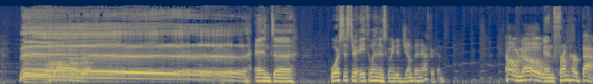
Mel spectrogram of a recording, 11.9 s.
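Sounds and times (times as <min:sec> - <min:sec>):
speech: 0:00.4 - 0:00.7, 0:05.2 - 0:06.0, 0:06.6 - 0:09.0, 0:10.1 - 0:11.8
dramatic death yell of a falling character: 0:00.4 - 0:05.0.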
